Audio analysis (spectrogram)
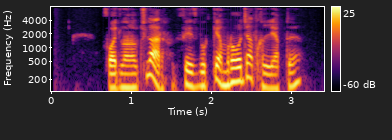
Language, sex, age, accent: Uzbek, male, 18-24, Qoraqalpog'iston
